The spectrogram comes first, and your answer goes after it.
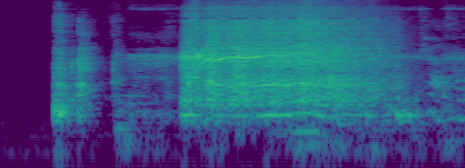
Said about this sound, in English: And give it another blend.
